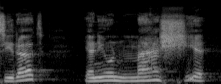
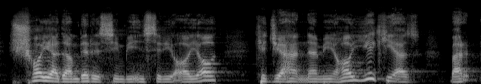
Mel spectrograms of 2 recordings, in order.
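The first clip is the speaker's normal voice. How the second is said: ordinary talk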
